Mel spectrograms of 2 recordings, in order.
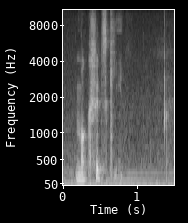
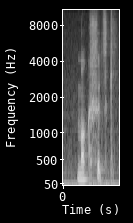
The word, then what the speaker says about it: Mokrzycki: Mokrzycki. This is how it's called in Poland. Mokrzycki.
